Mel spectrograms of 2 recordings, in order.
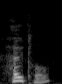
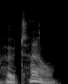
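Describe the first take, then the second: First: The stress is on the first syllable. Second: The stress is on the second syllable. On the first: "Is the stress on the first" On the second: "or the second syllable?"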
